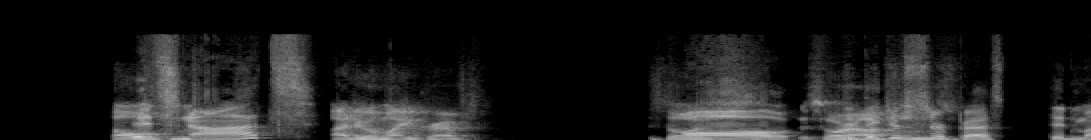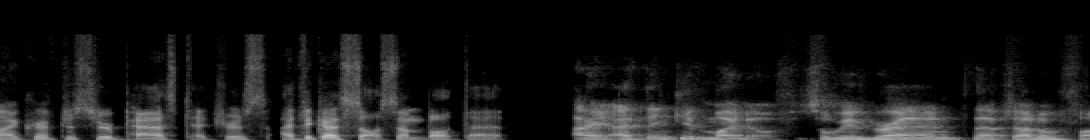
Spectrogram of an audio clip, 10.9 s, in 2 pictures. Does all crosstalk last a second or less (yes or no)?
no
